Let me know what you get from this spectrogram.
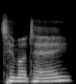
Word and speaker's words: Timothée: His name actually is pronounced Timote.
